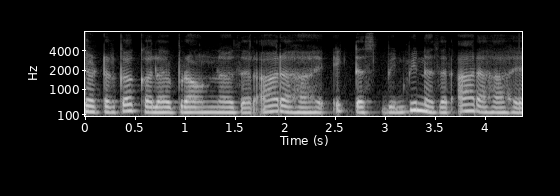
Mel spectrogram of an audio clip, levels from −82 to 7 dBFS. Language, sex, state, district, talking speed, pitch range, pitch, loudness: Hindi, female, Delhi, New Delhi, 220 wpm, 180-205 Hz, 185 Hz, -14 LUFS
